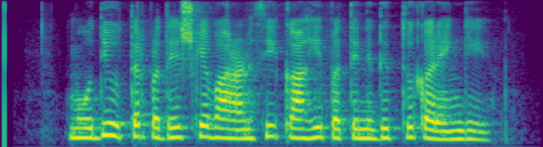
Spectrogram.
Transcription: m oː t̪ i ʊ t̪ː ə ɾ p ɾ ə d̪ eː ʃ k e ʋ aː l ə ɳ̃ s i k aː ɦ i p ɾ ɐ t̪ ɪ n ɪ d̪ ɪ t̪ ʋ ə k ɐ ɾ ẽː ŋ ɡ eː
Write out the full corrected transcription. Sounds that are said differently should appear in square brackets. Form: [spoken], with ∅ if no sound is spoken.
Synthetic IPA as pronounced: m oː [d̪] i ʊ t̪ː ə ɾ p ɾ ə d̪ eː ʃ k e ʋ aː [ɾ] ə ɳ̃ s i k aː ɦ i p ɾ ɐ t̪ ɪ n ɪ d̪ ɪ t̪ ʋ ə k ɐ ɾ ẽː ŋ ɡ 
